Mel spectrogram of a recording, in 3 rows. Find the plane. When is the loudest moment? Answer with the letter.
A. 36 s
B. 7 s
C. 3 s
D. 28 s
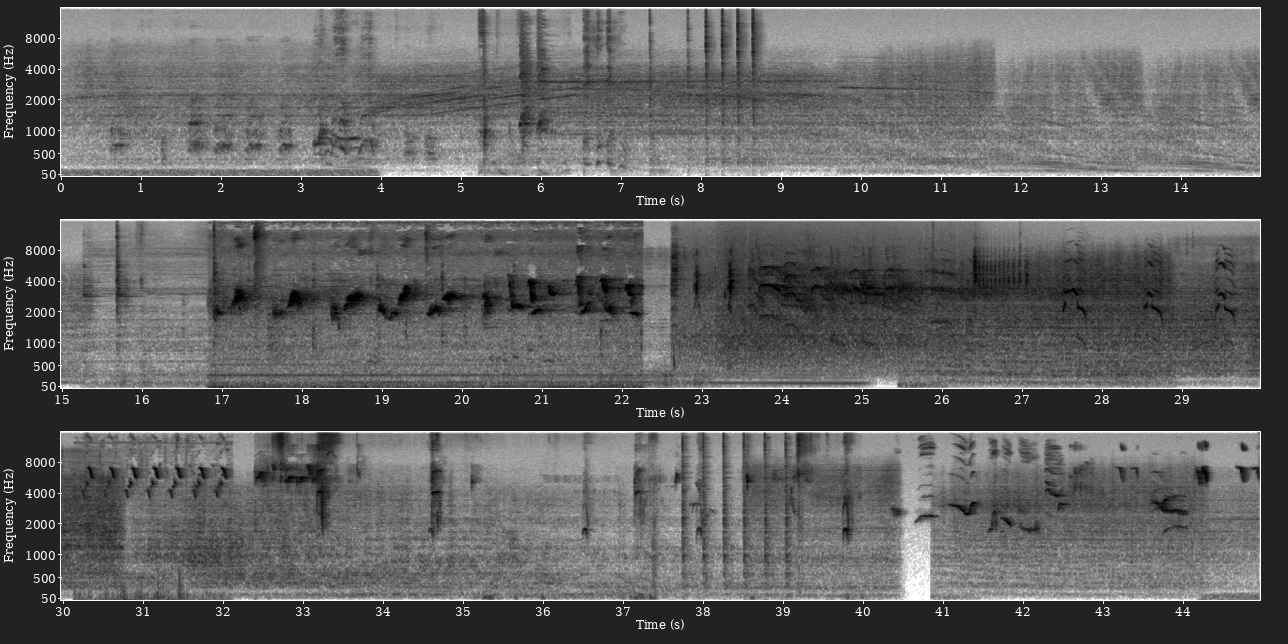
D.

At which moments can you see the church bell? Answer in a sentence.
The church bell can't be heard in this clip.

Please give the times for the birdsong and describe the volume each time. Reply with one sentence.
You can hear the birdsong from 16.9 to 44.9 s, getting quieter then louder.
